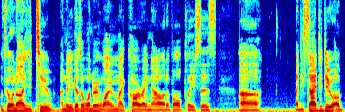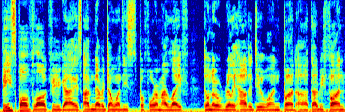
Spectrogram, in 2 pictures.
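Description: Delivered at a fairly quick pace with ordinary pitch variation, the voice has a dry sound with no echo and light background noise. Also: man, fairly low pitch for a man. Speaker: vlogger. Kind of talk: casual vlog chat. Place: car. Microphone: phone near.

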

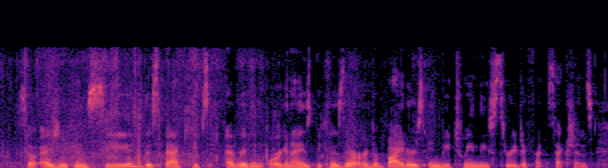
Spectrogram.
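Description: Over light background noise, a woman speaks with fairly even intonation and hardly any pauses. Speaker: parent travel vlogger. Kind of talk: tutorial. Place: home room. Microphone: lapel.

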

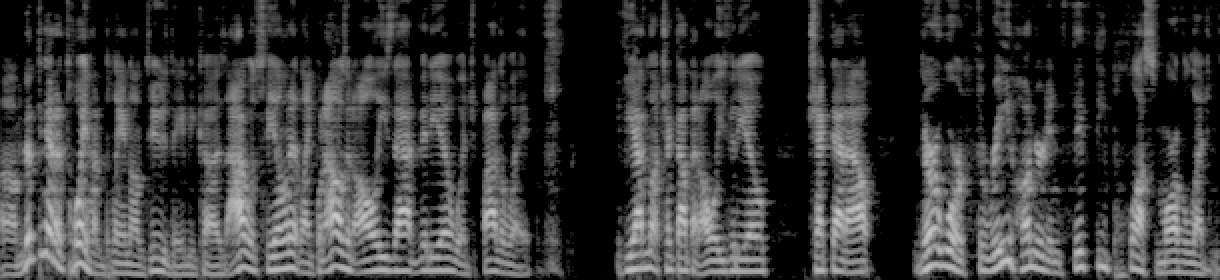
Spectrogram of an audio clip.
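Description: Very clean recording of a man with a silent background, medium-pitched and somewhat breathy, at a fairly quick pace with lively intonation. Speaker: toy collector YouTuber. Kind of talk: casual monologue video. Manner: casual, energetic.

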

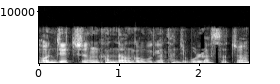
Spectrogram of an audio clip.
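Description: A man talks with lively intonation at a fairly low pitch. He has an ordinary speaking voice. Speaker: stock market YouTuber. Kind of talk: chart analysis commentary.

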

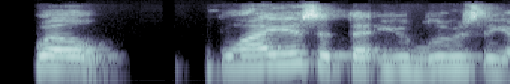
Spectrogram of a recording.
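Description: The voice has a dark, mellow tone. It belongs to a woman. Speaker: agile coaching speaker. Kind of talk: webinar presentation. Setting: video call. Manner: casual, many filler words. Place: home room. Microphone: webcam.

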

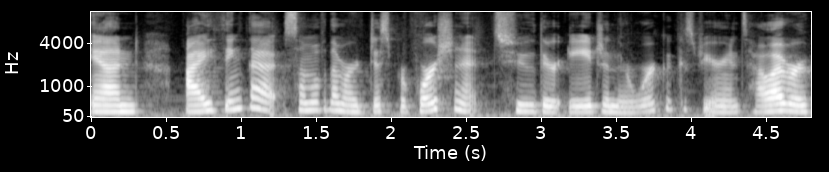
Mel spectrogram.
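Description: This woman talks with ordinary pitch variation. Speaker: interviewee. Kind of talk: casual group discussion. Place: home room.

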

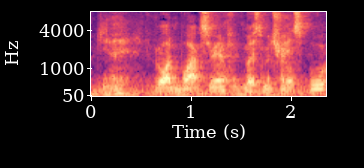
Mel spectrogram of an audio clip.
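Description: Noticeable background noise sits behind the recording. A man talks very fast with ordinary pitch variation. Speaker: cycling vlogger. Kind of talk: casual vlog chat. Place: home room. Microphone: phone near.

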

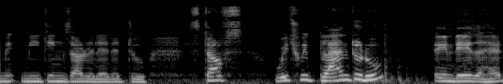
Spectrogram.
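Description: A man speaks at a moderate pace, somewhat breathy. The sound is dry, with no echo. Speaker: vlogger. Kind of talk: casual vlog chat. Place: car. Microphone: phone near.

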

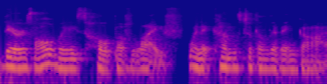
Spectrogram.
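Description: A woman speaks with a very deep, low pitch and a dark, mellow, somewhat breathy tone. Her intonation stays fairly even at a moderate pace. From Canada. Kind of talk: interview, personal testimony.

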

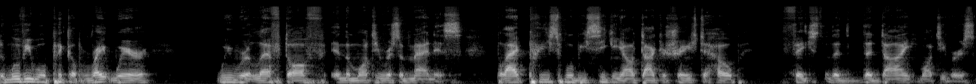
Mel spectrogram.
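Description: A man speaks with a low pitch and a slightly husky edge. His pitch varies in an ordinary way at a moderate pace.

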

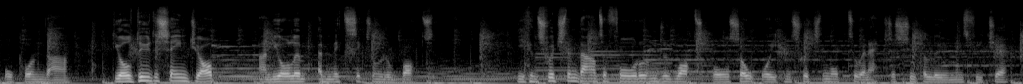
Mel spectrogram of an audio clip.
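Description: Clear music plays behind a man who talks at a moderate pace. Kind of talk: product demonstration. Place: shop.

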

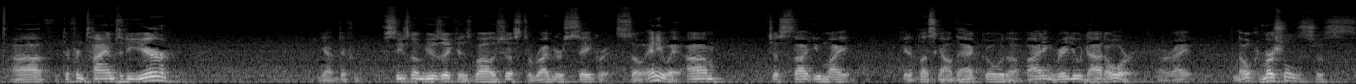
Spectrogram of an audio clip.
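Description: A man's speech at a fairly quick pace, with ordinary pitch variation and noticeable background noise. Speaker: lay preacher. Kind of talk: prayer and devotional talk. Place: home room. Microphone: phone near.

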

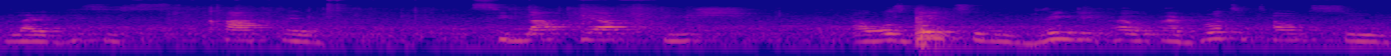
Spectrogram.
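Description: A woman is talking at a fairly slow pace through loud background noise. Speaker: home cook vlogger. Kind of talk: casual vlog chat. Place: kitchen.

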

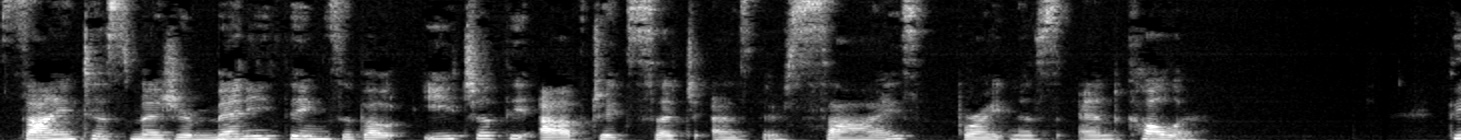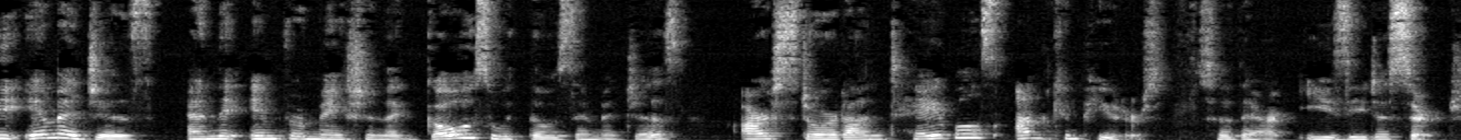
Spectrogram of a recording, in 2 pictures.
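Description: A woman with an American accent speaks at a moderate pace in a medium-pitched, somewhat breathy voice with lively intonation, on a very clean recording with a silent background. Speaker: science educator. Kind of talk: educational narration.

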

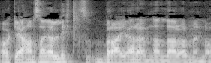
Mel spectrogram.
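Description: A man talks at a moderate pace. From Norway, Sogndal area (Western Norway). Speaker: YouTuber. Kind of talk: casual vlog commentary. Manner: animated, mixes in English exclamations.

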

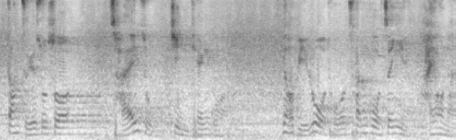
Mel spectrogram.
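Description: Noticeable background noise is present. The speech moves at a fairly slow pace. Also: man. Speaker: preacher. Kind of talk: sermon. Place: church.

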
